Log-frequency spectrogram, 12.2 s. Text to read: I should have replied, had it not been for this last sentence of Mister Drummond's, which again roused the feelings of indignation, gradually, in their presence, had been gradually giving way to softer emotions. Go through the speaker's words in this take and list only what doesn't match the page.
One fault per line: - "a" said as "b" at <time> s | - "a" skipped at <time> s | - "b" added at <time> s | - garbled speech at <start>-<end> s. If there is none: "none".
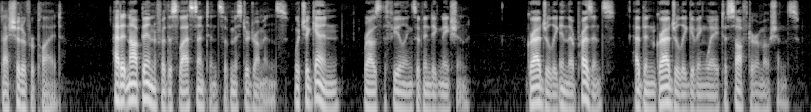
none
